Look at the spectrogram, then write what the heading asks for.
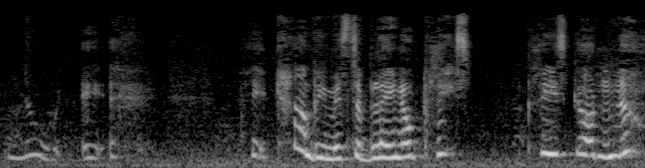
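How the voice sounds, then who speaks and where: An actress playing an emotional, impulsive young English housemaid in a period radio drama, with an English accent. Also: female voice, very high-pitched, slow, a little mellow. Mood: distraught.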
